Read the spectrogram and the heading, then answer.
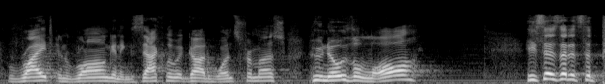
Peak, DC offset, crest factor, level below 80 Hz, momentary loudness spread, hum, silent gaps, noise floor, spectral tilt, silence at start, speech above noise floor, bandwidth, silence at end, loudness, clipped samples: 0 dBFS; under 0.1%; 14 dB; -46 dBFS; 9 LU; none; none; -43 dBFS; -6.5 dB/octave; 0.1 s; 29 dB; 11 kHz; 0 s; -15 LUFS; under 0.1%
